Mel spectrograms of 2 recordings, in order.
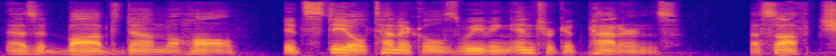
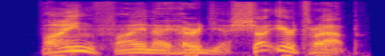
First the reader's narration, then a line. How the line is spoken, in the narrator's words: Gorm grumbled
